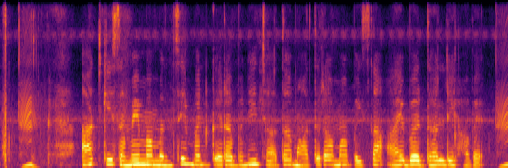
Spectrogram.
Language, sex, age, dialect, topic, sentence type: Chhattisgarhi, female, 18-24, Central, banking, statement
